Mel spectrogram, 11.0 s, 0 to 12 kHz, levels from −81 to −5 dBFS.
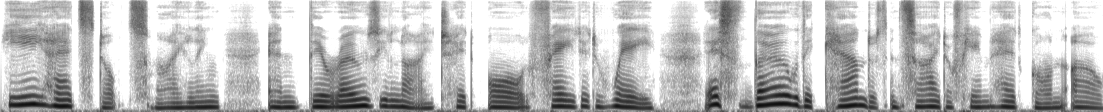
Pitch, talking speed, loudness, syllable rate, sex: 170 Hz, 120 wpm, -19 LUFS, 3.1 syllables/s, female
